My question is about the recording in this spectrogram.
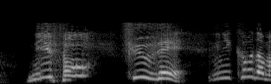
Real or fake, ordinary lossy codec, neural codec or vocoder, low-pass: fake; AAC, 48 kbps; codec, 16 kHz in and 24 kHz out, 0.4 kbps, LongCat-Audio-Codec, fine tuned four codebook decoder; 7.2 kHz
